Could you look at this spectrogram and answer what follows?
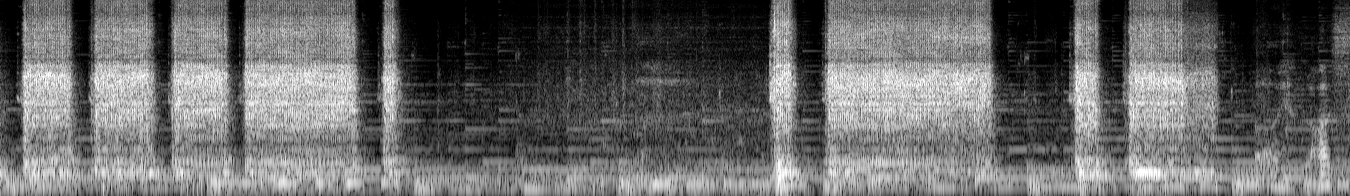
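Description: Impact wrench working on a camper van, several loud rattling bursts of a few seconds each separated by short pauses, close by, with a voice talking in between.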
